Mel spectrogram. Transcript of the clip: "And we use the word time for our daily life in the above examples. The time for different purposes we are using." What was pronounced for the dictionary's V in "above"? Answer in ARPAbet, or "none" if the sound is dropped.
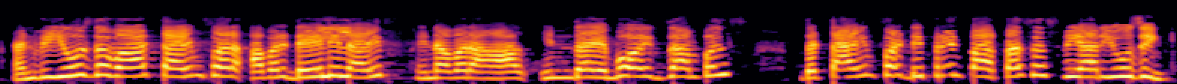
B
